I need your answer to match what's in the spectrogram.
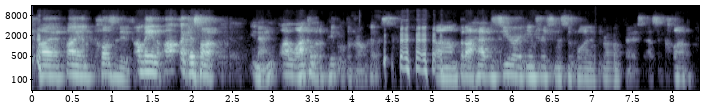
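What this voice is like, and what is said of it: New Zealand accent. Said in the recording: “my accent obviously is in New Zealand”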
